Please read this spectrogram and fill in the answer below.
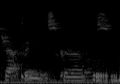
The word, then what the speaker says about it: JPNSGRLS: It's also spelled J-P-N-S-G-R-L-S. – Okay. But interesting. – It's pronounced Japanese Girls.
